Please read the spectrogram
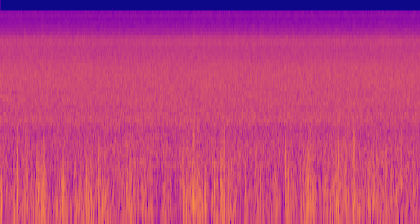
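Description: Low, uneven rumble of air noise buffeting the microphone, pulsing in strength.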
